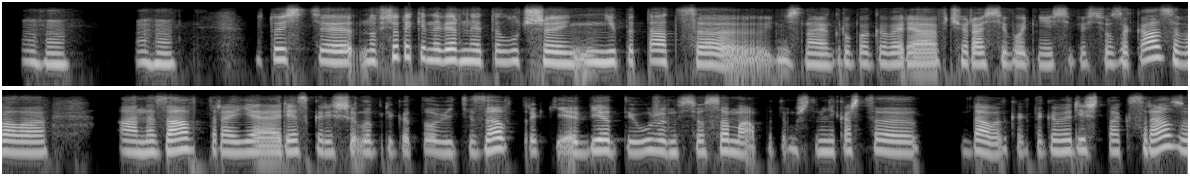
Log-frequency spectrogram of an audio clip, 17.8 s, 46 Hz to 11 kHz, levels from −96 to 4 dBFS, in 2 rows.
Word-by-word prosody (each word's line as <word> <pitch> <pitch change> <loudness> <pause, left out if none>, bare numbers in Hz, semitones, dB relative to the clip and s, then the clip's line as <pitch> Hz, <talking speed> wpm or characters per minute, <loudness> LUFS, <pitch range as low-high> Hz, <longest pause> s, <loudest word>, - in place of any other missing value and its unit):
Мгм. 200 -4 -6 0.5
Мгм. 200 -2 -5 0.6
Ну, 245 - -18
то - - -4
есть, 260 -1 +3
э, 220 -2 +4
ну, 235 - -2
всё-таки, 310 +4 +2
наверно, 250 -1 +4
это 230 0 -2
лучше 220 -2 +6
н 220 +2 -2
не 220 +1 +2
пытаться, 225 -4 0 0.2
э, - - -8
не 250 -1 -7
знаю, 195 -3 0
грубо 205 0 -7
говоря, 100 - +1
вчера-сегодня 195 - 0
я - - -4
себе 195 +1 -4
всё 200 - -5
заказывала, 200 -5 +1 0.5
а 200 -1 +1
на 195 +1 -2
завтра 205 -1 +3
я 100 - +1
резко 205 +1 0
решила 195 0 +1
приготовить 190 0 -9
и - - -7
завтрак, 220 0 0
и - - -3
обед, 210 +2 +1
и 190 - -4
ужин- 205 0 -4
всё 195 0 -3
сама. 195 -2 0
Потому 240 -2 -17
что, 205 - -3
мне 200 0 -6
кажется, 195 -2 0 0.3
да, 195 -1 +1
вот 170 +6 -6
как 205 - -14
ты 195 - -11
говоришь, 210 +2 +1
так 205 -1 -8
сразу, 220 +3 0
205 Hz, 170 wpm, -23 LUFS, 195-225 Hz, 0.6 s, лучше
